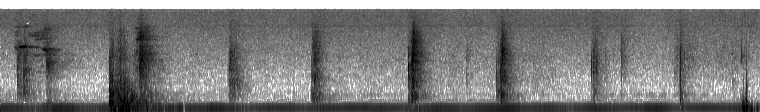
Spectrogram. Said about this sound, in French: Venez, nous allons aller à la salle à manger. Elle va ouvrir une porte qui se trouve à gauche de l'entrée. Entrez.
